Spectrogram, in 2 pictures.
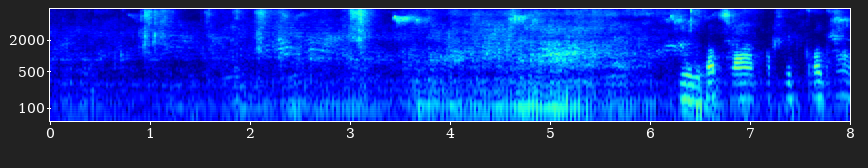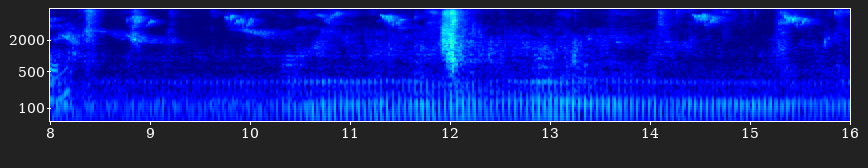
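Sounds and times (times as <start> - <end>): small birds chirping: 0.4 - 5.1, 5.8 - 16.0.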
